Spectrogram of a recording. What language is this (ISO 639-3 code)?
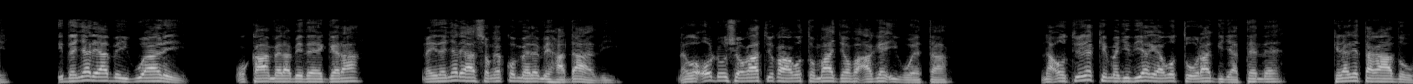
kik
